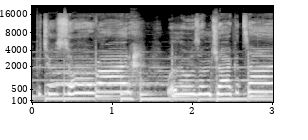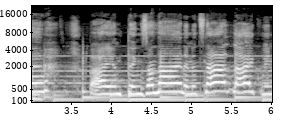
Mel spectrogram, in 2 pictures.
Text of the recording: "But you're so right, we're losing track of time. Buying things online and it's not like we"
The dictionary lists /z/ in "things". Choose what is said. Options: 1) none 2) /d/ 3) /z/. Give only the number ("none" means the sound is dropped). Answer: 3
